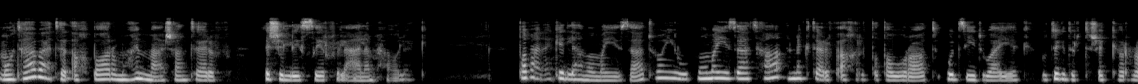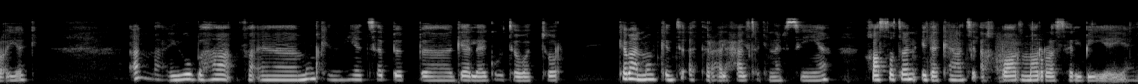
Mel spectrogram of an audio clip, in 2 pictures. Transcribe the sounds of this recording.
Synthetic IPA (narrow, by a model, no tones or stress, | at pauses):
mʊt̪aːbaʕat̪ɪlʔaxbɑːɾˤmʊɦɪmːaʕaʃaːnt̪ɪʕɾaf | ʔeːʃɪlːijsˤiːɾfilʕa̰ːlamħa̰ːlak | t̪ˤɑbʕɑnʔakiːd̪lahamʊmajːɪzaːt̪wʕʊjuːbmʊmajːɪzaːt̪haʔɪnːakt̪ɪʕɾafʔa̰ːxɪɾɪt̪ːɑt̪ˤɑwːʊɾˤɑːt̪wɪt̪z̥iːd̪waʕjakwt̪ɪɡd̪ɑɾˤt̪ʃakːɪɾːˤɑ̰ʔjak | ʔamːaʕʊjuːbɦafamʊmkɪnhɪjːat̪sabːɪbɡalaɡwɪt̪awat̪ʰːʊɾ | kamaːnmʊmkɪnt̪ʔaθːɪɾʕalaħaːlt̪akɪnːafsɪjːa | xɑːsˤːɑt̪ɑnʔɪðakaːnat̪ɪlʔaxbɑːɾˤmɑrˤːɑsalbɪjːa̰ja̰ʕni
